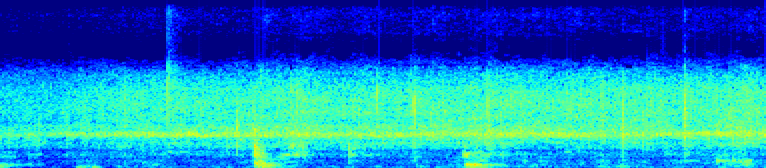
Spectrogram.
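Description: Onion and carrot fry in a pan, a steady soft sizzle with occasional stirring scrapes, close and alone without talk.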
